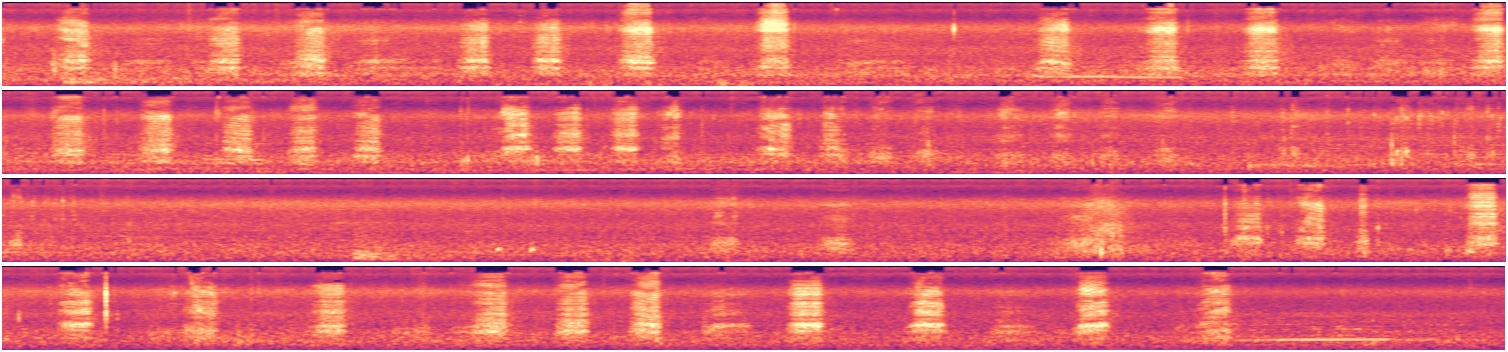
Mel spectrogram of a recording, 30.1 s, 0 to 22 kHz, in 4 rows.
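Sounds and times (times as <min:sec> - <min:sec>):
duck hissing huffs: 0:00.2 - 0:14.0.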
